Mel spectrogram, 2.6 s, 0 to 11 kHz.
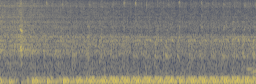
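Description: The engine of a 1976 Kawasaki KZ900A motorcycle with starter clutch trouble runs loud and close, a steady throbbing mid-pitched rumble with no clear start or rev change.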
